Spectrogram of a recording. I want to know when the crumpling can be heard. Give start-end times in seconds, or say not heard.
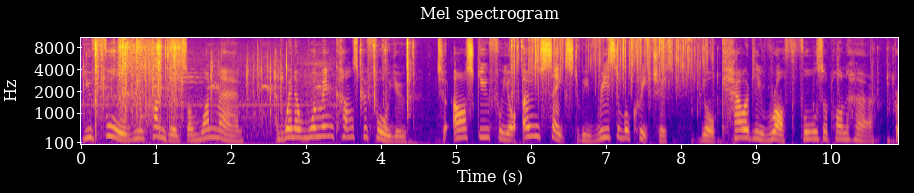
0.1-1.4, 5.7-8.4.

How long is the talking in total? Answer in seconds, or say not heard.
11 s.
